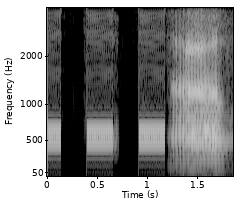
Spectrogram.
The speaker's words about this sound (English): Trying to dial somebody. That was somebody trying to dial somebody on the phone, I think.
